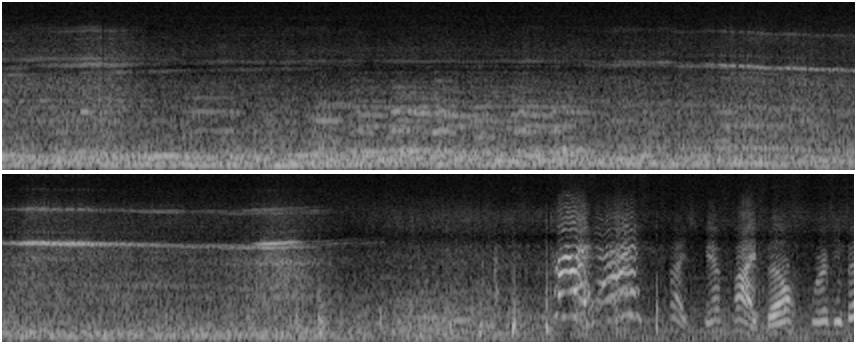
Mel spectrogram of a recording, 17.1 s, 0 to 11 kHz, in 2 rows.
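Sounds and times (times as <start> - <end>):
turboprop airliner passing by: 0.0 - 17.0.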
